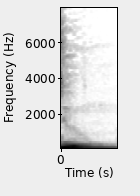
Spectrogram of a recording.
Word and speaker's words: Xoom: It's pronounced Xoom. – It's not pronounced Xoom. – Yes, it is. – Really? – Yeah, I don't know. That's the way it's spelled. – Okay. That's like saying... – Yes, it is, maybe. – That's like saying xylophone.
